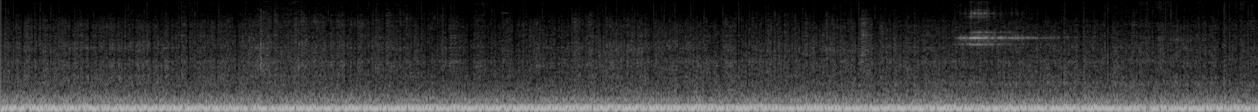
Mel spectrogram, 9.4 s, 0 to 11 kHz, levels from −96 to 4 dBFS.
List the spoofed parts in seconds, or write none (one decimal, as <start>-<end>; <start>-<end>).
5.1-5.7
